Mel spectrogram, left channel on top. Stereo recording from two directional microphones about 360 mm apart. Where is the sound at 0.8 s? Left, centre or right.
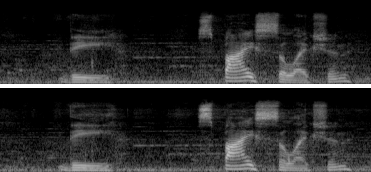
Right.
